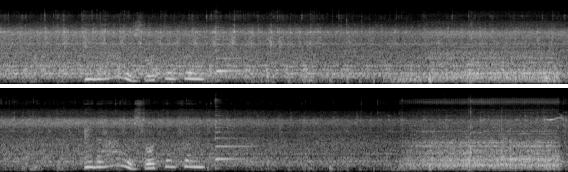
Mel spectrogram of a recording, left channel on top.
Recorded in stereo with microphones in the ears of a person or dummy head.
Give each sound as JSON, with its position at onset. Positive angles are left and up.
{"t": 0.8, "sound": "a woman speaking", "side_deg": -20, "distance_m": 0.5}
{"t": 2.1, "sound": "a guitar", "side_deg": -20, "distance_m": 1.1}
{"t": 4.0, "sound": "a microwave", "side_deg": -50, "distance_m": 0.8}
